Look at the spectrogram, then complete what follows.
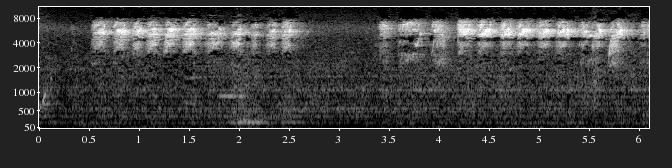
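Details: Flamboyan, a songbird kept as a tutor for cucak ijo and magpie robin: very high, rapid trilled chatter in two long bouts separated by a short pause, each bout a fast stream of thin, sizzling notes.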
